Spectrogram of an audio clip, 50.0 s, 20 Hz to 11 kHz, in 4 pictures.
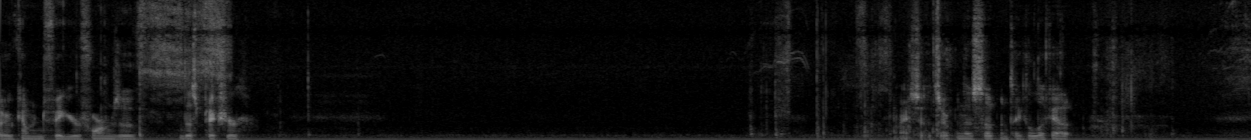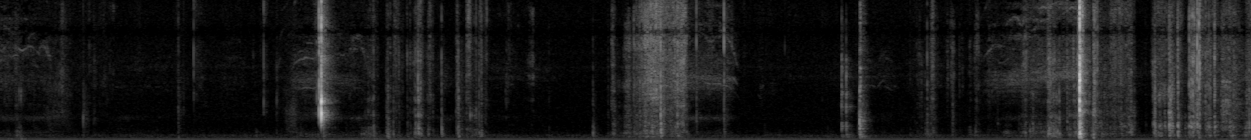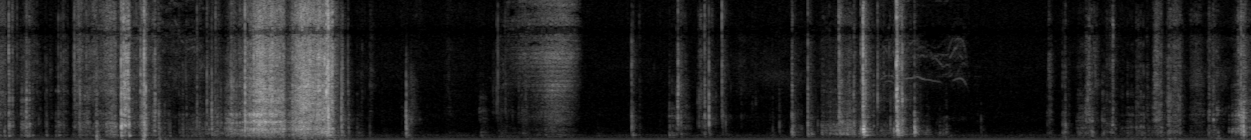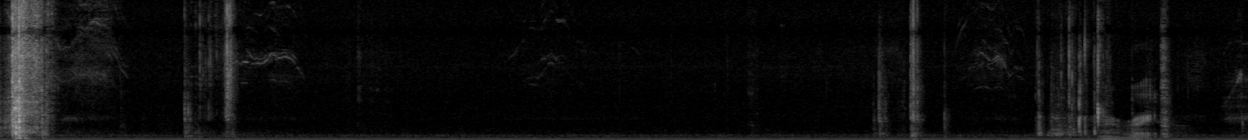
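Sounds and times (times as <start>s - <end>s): cardboard and plastic clicks and scrapes: 16.1s - 17.4s, 18.4s - 19.5s, 21.7s - 28.6s, 31.7s - 34.3s, 35.5s - 38.1s
packaging tearing and rustling: 22.9s - 28.5s.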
